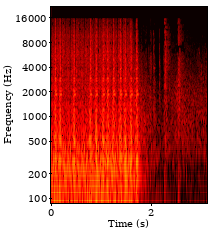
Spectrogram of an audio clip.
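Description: Submachine gun fire in the video game Ace of Spades: a rapid, loud, evenly spaced burst of shots lasting under two seconds, then stopping abruptly, followed by a few faint softer clicks and thuds.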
